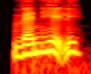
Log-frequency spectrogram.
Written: vanhellige

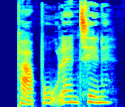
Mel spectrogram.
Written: parabolantenne

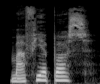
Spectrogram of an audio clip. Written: MAFIABOSS

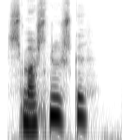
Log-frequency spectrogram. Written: småsnusket

